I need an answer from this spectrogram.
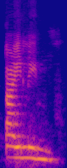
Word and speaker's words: ptyalin: It is that salivary amylase has a special name called ptyalin. P-T-Y-L-I-N. P-T-Y-L-I-N. Ptyalin. P is silent.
